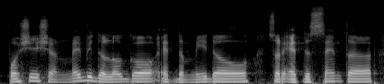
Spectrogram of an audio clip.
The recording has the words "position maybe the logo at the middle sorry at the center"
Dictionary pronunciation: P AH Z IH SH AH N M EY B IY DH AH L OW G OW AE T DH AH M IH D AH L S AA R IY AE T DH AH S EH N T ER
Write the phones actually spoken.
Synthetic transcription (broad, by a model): P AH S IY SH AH N M EY B IY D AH L OW G OW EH T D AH M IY D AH L S AA R IY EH T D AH S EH N T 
